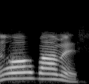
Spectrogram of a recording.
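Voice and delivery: sudden high, loud shocked outburst.

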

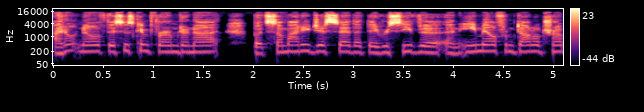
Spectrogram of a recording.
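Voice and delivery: acted hysterical sobbing through every word, high-pitched. Retelling a girl's webcam video, the speaker imitates her hysterical bawling. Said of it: "hysterically bawling into her fucking webcam".

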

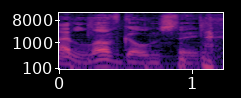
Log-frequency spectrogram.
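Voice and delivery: flat, unenthused. Sports show co-host answering a question about a team, with no enthusiasm. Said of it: "They said that with no enthusiasm whatsoever".

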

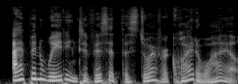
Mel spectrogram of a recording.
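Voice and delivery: high, fancy put-on voice. Performing a character bit in a put-on voice: fancy, classy Beth Broderick voice. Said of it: "I'll say it in my Beth Broderick voice. Very fancy and classy and wonderful".

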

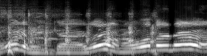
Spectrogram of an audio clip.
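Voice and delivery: put-on drunken voice, pitched high. Imitating Chris Collinsworth calling a Sunday night game: sixth-scotch voice. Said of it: "I'm on my sixth scotch kind of voice".

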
